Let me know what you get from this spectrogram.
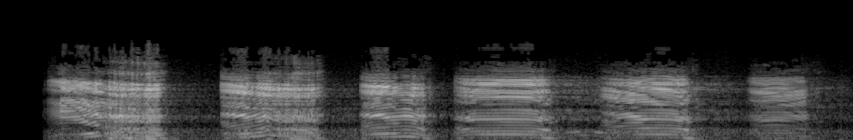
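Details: Deer calling in a series of six loud, drawn-out, harmonic bellows, each about a second long with brief pauses between, nasal and wavering in tone over a faint low hum.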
